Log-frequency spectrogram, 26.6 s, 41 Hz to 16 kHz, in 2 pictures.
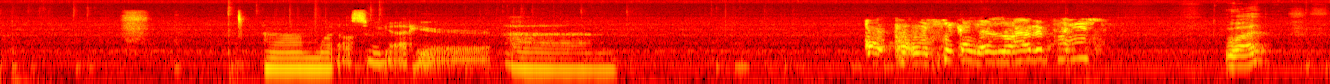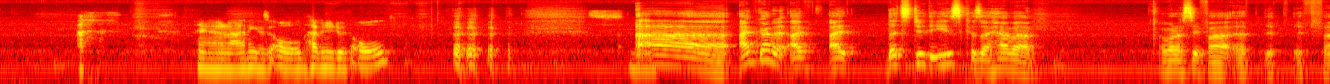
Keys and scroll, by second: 0.7 space, 1.7 space, 2.2 n, 3.7-5.7 typing, 7.1 z, 7.8 x, 9.3 x, 13.0 z, 13.9 x.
